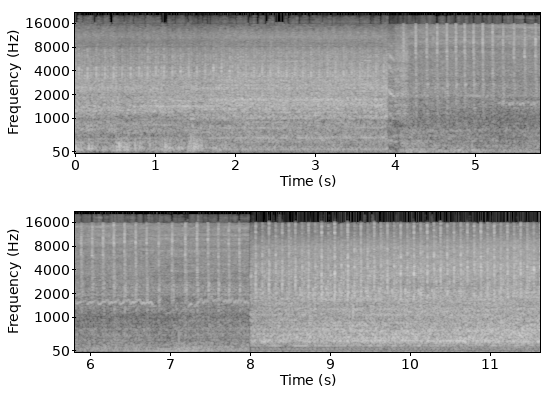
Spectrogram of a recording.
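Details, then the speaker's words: Engine with a sharp, even tapping about three times a second. A hydraulic lifter has lost pressure, leaving slight play felt by hand, so it strikes when actuating the valve. "Esta pérdida de presión en el cilindro del buzo hace que se genere un golpe al momento de accionar con la válvula y es posible detectarlo."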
